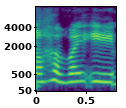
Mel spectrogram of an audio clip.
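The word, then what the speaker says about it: Hawaiʻi: repeat it's hav hav the W is sometimes pronounced as a v but there's definitely what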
